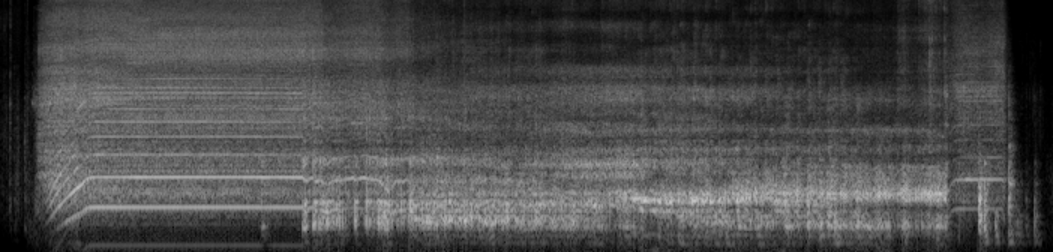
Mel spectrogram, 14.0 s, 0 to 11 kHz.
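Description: ProCraft PKA 45 mini chainsaw revving up and cutting under a 2 kg test load, a loud continuous high-pitched whine that drops into rougher loaded cutting noise before winding down at the end.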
